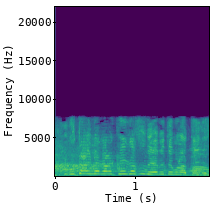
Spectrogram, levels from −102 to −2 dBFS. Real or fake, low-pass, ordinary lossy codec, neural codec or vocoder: real; none; none; none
